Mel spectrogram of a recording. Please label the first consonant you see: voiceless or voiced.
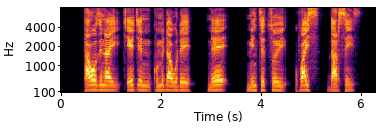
voiceless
